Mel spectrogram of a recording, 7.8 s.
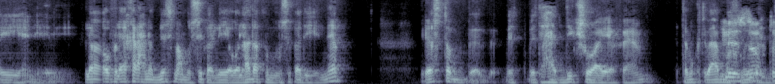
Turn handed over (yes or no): yes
